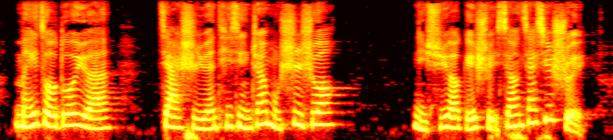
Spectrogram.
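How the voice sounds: The background is quiet. A natural reading voice carries ordinary pitch variation.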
